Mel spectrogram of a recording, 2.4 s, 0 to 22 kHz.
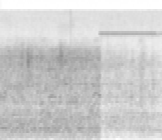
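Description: Race broadcast track audio of NASCAR Cup stock car V8 engines running. About one and a half seconds in, the sound switches abruptly to the quieter, hissier sound of an in-car camera.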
